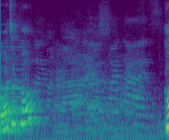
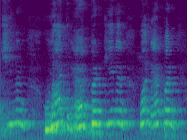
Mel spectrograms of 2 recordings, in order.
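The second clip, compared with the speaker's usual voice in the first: high worried mom calling his name; anxious mother demanding answers; 10 semitones higher, 4 dB louder, slower than usual. Retold or imitated. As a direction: play his frantic mother, pitched way up. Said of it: "my mom was like".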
